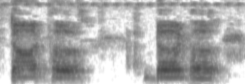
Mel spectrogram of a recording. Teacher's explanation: जिन ध्वनियों के उच्चारण में जिह्वा नोक जो है वह उलटकर मूर्धा को छूकर हवा को रोक देती है तब उच्चारित ध्वनियों को मूर्धन्य ध्वनियाँ कहा जाता है।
